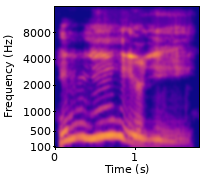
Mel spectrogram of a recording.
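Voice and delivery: mock royal proclamation; town crier call. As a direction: announce it like a herald.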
